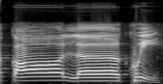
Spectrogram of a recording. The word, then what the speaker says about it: colloquy: इसको जैसा मैं बोल रहा हूं वैसे ही प्रोनाउंस कीजिएगा, कॉलक्वी।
